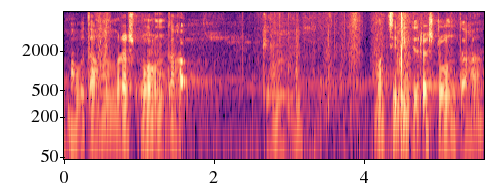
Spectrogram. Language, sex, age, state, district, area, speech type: Sanskrit, male, 30-45, Kerala, Kannur, rural, spontaneous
